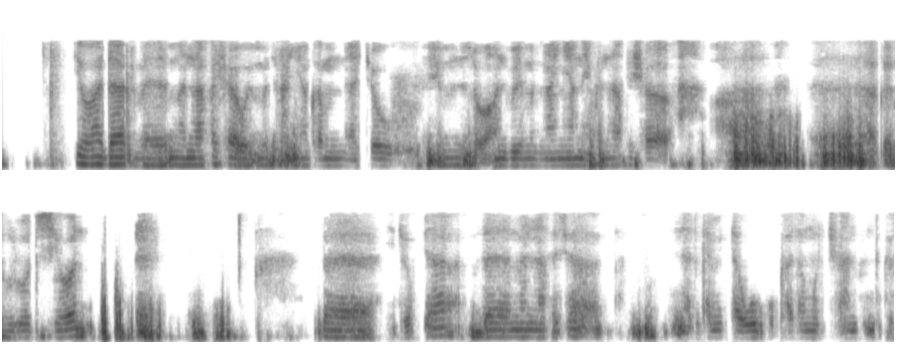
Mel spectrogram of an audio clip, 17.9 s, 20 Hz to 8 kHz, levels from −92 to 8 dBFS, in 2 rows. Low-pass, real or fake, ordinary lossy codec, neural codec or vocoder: 7.2 kHz; fake; AAC, 16 kbps; codec, 16 kHz in and 24 kHz out, 1 kbps, XY-Tokenizer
